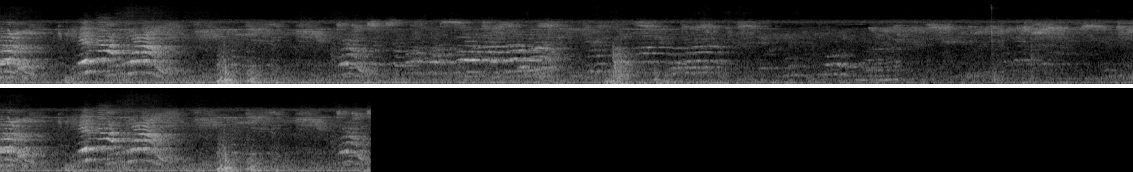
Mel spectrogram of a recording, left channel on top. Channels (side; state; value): right; drops out; at 3.8 s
